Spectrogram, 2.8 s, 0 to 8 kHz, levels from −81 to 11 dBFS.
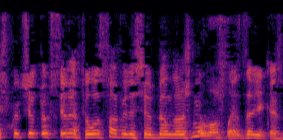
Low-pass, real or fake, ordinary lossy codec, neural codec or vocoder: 7.2 kHz; fake; MP3, 32 kbps; codec, 24 kHz, 1 kbps, SNAC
